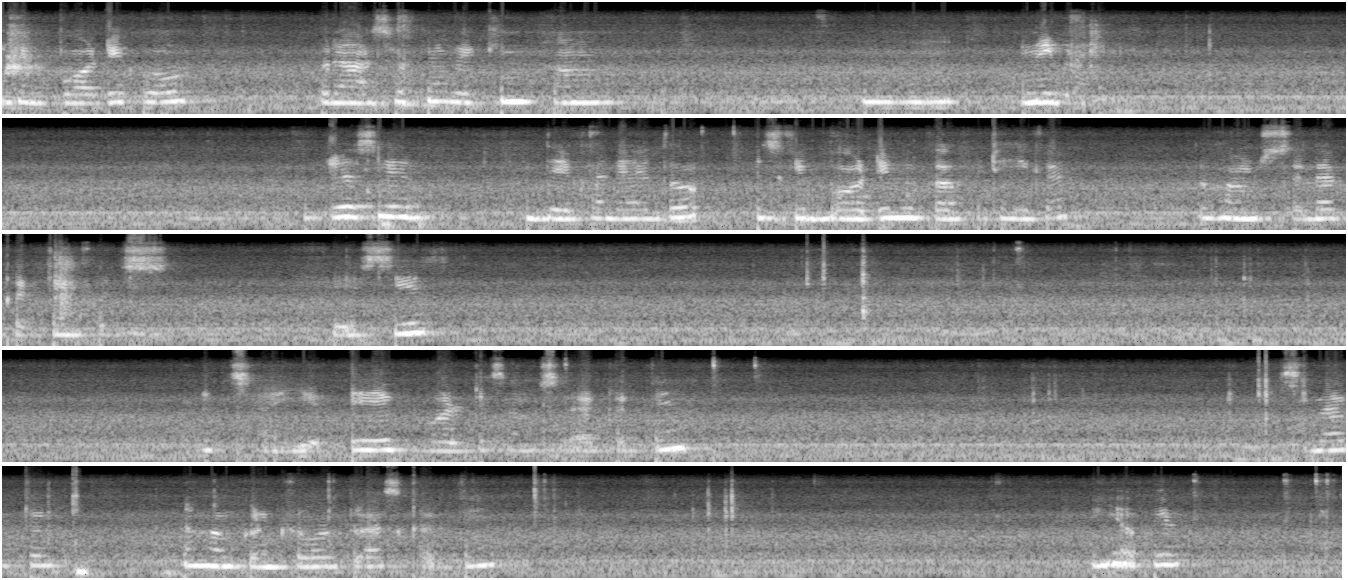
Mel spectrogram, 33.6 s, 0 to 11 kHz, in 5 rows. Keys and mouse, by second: 6.0 Tab, 8.5 ctrl+Tab, 11.0 Tab, 17.5 alt+z, 19.6 alt+z, 22.9 click, 23.7 click, 25.4 alt+z, 26.4 alt+z, 27.6-28.6 ctrl+KP_Add, 30.5 alt+z.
